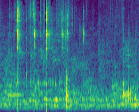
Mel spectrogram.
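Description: Dice rattle and clatter onto a wooden board.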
